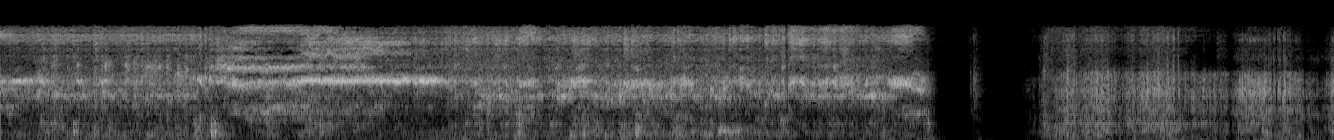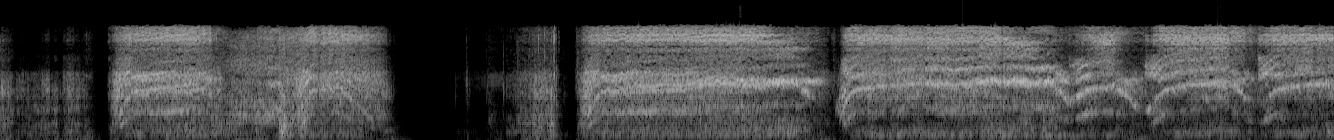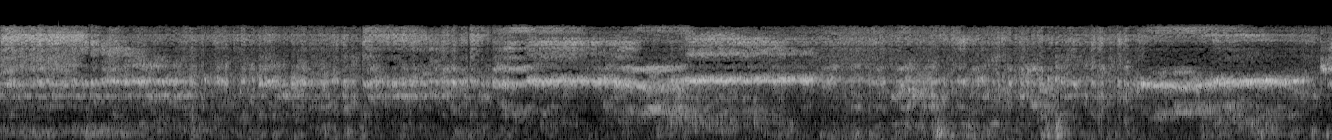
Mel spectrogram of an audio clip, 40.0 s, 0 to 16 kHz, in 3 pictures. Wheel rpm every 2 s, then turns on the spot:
230, 230, 230, 230, 150, 20, 20, 70, 30, 70, 160, 200, 160, 220, 230, 230, 230, 230, 230, 230.
10-16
